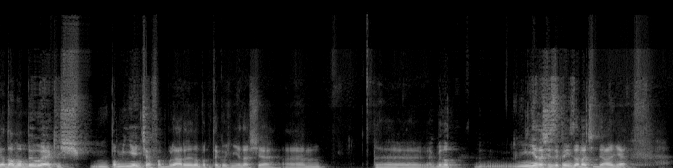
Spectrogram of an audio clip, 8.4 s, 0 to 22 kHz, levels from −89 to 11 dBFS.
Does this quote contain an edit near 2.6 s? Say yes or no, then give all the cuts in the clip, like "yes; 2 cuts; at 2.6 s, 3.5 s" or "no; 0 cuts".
yes; 1 cut; at 2.6 s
